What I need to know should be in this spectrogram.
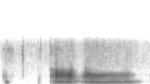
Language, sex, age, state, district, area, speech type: Assamese, female, 18-30, Assam, Jorhat, urban, conversation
